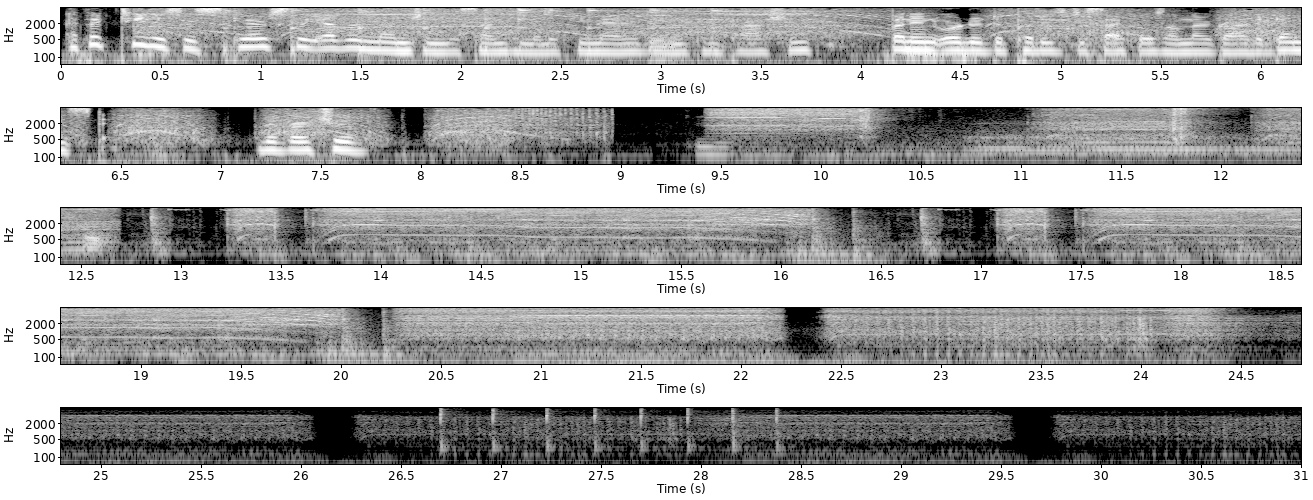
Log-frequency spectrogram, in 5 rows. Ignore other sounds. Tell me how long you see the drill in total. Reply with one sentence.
The drill can be heard for 31 seconds in total.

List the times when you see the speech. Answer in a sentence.
The speech can be heard from 0.0 to 6.5 s and from 7.2 to 7.8 s.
